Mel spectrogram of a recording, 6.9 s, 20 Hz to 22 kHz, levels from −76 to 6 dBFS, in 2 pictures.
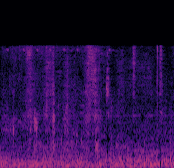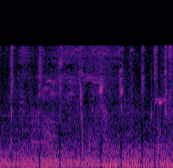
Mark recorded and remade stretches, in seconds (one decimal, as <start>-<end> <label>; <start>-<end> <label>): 0.0-6.9 remade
